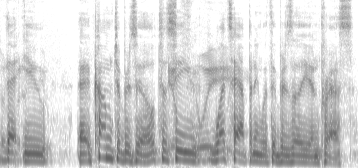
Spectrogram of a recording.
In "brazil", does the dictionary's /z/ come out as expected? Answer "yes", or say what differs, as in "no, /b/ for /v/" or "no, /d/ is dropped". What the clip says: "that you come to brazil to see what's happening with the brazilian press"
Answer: yes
